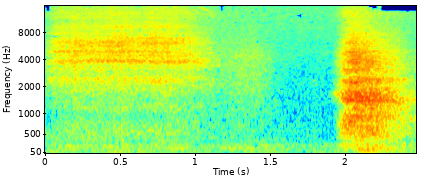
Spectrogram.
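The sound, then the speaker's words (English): A person breathing in with a long, soft, rushing inhale, then after a short pause letting the breath go in a louder, breathy release. “So by laying on there, I want you to experience what it's like to breathe in and let go.”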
